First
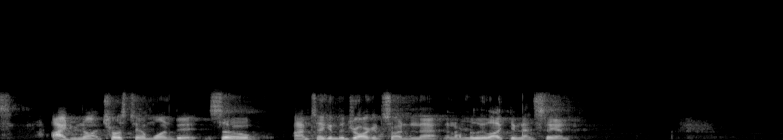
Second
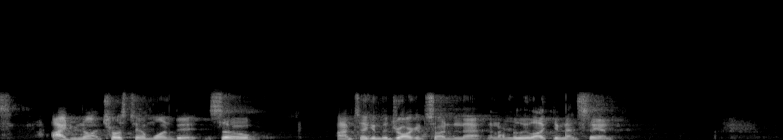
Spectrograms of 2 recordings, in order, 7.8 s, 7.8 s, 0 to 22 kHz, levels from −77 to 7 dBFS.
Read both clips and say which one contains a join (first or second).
first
